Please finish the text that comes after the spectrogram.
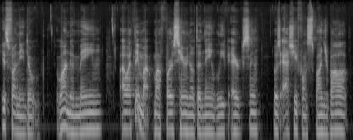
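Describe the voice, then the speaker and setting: A man's voice: deep voice, little pitch movement, normal speed. A man giving casual commentary on a history quiz, thinking aloud in an informal, rambling way. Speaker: host reacting to a history quiz video.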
